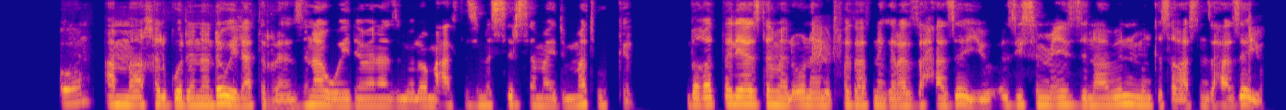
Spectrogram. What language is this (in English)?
Tigrinya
